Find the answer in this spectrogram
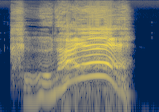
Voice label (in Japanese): くらえっっ！！, 戦闘ボイス（青年・中音）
